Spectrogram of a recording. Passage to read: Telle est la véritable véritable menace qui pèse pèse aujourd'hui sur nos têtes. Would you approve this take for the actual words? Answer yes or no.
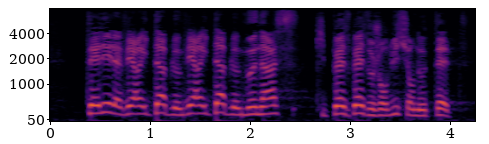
yes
